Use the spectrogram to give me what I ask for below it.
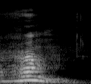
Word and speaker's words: रं: रम रम इसका उच्चारण रम करते हैं हम लोग इसका बीज मंत्र रम होता रा के ऊपर बिंदी अगला चक्र है हमारा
